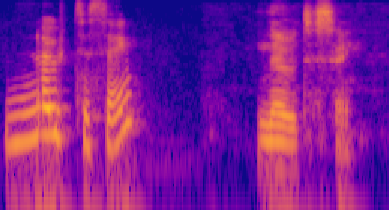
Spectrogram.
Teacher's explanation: So all of those words have the emphasis on the first syllable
